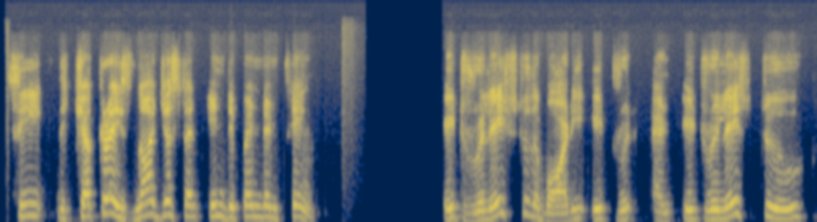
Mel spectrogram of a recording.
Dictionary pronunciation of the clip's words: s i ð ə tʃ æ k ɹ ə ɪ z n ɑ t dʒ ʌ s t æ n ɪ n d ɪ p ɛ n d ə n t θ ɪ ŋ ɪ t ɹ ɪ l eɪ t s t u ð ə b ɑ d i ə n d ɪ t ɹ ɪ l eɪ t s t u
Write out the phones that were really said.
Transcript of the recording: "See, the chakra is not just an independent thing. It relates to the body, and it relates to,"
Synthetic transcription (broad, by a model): s i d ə tʃ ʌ k ɹ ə ɪ z n ɑ t dʒ ʌ s t æ n ɪ n d ɪ p ɛ n d ə n t t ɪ ŋ ɪ t ɹ ɪ l eɪ t s t u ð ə b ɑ d i ə n d ɪ t ɹ ɪ l eɪ t s t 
